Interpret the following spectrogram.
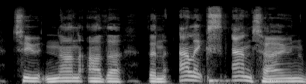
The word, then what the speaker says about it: Antone: We will be talking to none other than Alex Anton rhymes with phone.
